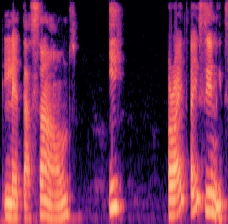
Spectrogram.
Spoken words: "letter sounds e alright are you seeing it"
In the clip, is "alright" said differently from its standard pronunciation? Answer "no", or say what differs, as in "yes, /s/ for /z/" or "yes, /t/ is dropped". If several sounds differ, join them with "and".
yes, /l/ is dropped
